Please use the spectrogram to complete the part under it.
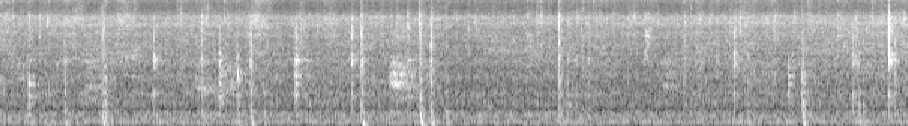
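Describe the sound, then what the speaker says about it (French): Vegetables and small pieces of meat are stirred in a pan, a soft steady sizzle under repeated clicks and scrapes of the spoon against the pan, close and fairly quiet. "Je vais bien mélanger nos petits légumes, nos petites viandes."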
